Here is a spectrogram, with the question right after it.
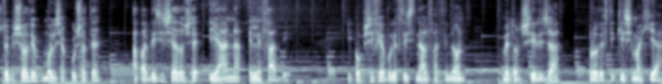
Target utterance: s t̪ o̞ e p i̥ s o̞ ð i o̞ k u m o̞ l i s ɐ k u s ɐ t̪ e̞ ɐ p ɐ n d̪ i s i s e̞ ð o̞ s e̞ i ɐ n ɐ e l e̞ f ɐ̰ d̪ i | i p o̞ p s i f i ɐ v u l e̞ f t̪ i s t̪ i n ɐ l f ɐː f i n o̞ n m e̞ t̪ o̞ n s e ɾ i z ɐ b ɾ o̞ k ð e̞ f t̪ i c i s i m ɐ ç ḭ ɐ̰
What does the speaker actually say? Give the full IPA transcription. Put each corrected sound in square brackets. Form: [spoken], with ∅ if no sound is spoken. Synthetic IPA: s t̪ o̞ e p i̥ s o̞ ð i o̞ [p] u m o̞ l i s ɐ k u s ɐ t̪ e̞ ɐ p ɐ n d̪ i s i s e̞ ð o̞ s e̞ i ɐ n ɐ e l e̞ f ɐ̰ d̪ i | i p o̞ p s i f i ɐ v u l e̞ f t̪ i s t̪ i n ɐ l f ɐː [θ] i n o̞ n m e̞ t̪ o̞ n s [i] ɾ i z ɐ [p] ɾ o̞ [∅] ð e̞ f t̪ i c i s i m ɐ ç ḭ ɐ̰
